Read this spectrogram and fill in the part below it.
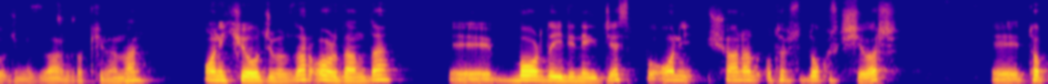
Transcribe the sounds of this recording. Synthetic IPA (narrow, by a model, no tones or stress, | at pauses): olˠd͡ʒumuzvaɾd̪ɯbakʰɯjmemæn | o̞nicʰijo̞lˠd͡ʒumuzvaɾo̞ɾd̪and̪a | ɯ̰ːbo̞ɾd̪ailʲinɛɟid̪d͡ʒɛzbṵʔonʃuanaot̪ʰobysd̪o̞kʰuz̥cʰi̥ʃivaɾ̥ | ɯ̰ːt̪ʰo̞p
